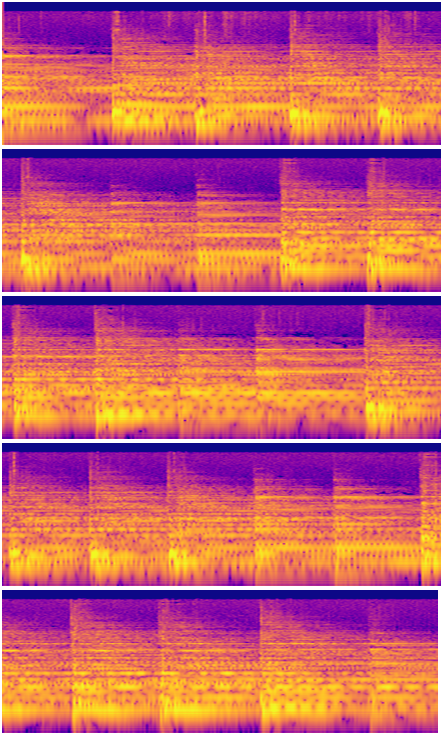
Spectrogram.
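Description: Piano played slowly, with chords or notes struck about once a second, each left to ring and fade before the next.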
